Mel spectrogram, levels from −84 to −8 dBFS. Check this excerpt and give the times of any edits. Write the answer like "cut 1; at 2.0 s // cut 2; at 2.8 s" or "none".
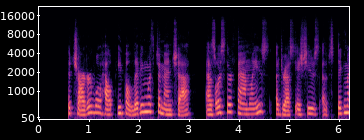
cut 1; at 3.5 s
